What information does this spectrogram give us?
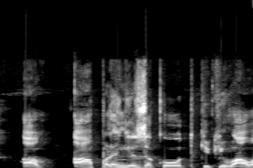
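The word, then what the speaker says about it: زکوٰۃ: उसी तरीके से जैसे यहाँ टी साइलेंट है, वैसे यहाँ पे वाव साइलेंट है और काफ पे खड़ा ज़बर लग गया, तो ये ज़का हो गया, ज़कात, है ना।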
